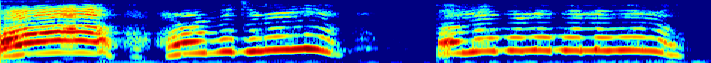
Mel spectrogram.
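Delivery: high panicked yelling to run; screaming at everyone to flee; shrieking as the horror doll closes in. Real, not acted.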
